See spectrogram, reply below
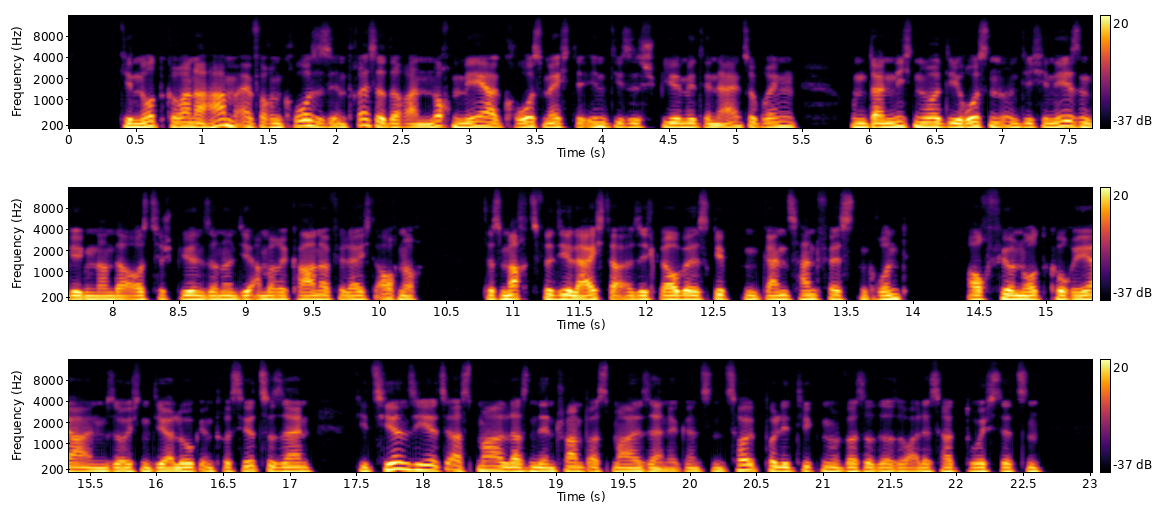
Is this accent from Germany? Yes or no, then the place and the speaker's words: yes; East Germany, Germany; Also ich bin selber aus der DDR, war 21. zum Zeitpunkt der Wiedervereinigung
